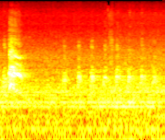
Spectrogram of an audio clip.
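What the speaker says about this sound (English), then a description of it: "you can probably hear her, this chicken." A hen loose in a barn with a goat pen and brooder lets out one loud squawk, followed by a string of softer, rhythmic clucks close by.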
